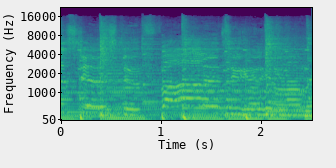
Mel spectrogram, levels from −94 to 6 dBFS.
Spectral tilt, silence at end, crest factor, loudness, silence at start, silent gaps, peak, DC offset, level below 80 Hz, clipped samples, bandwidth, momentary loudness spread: -4 dB/octave; 0 s; 14 dB; -14 LUFS; 0 s; none; 0 dBFS; under 0.1%; -24 dBFS; under 0.1%; 17.5 kHz; 3 LU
